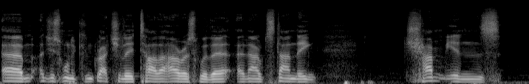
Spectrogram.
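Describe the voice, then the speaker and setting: A medium-pitched man at a moderate pace. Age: 60s. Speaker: motorsport commentator. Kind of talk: live commentary.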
